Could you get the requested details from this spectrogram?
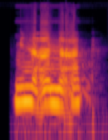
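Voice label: Maya, male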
